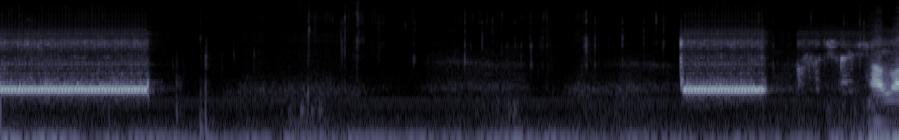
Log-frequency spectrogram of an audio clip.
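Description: A phone call connecting as another person is dialed to be added to an ongoing call, with two steady electronic ringback tones separated by a few seconds of near-silence, faint background clicks and rustling between them, then some noise at the end.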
